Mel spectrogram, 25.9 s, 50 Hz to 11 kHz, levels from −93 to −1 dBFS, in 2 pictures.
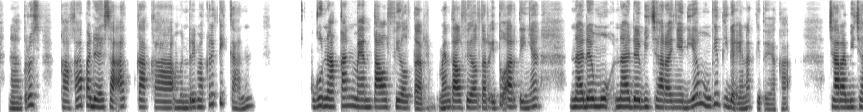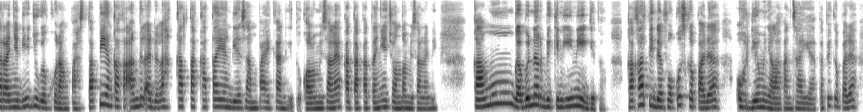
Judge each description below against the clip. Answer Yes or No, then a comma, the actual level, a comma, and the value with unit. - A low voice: No, high, 200 Hz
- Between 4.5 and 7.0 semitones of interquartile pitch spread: No, average, 3.4 semitones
